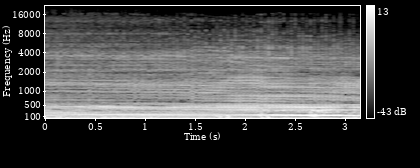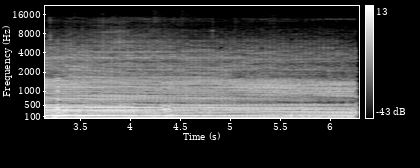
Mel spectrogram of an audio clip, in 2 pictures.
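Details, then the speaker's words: Solar-powered homestead water pump in pump house, first run after hookup with sink open to purge air: even, steady motor hum, constant low pitch, no rattles or surging; pump running normally, water flowing into house. "I can hear it. I can hear it filtering through."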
